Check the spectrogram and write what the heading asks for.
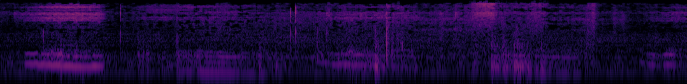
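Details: Sleeping female dog snoring while being cuddled, recorded close up: steady, low, rumbling snores with soft snorts in a quiet room; ordinary snoring.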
